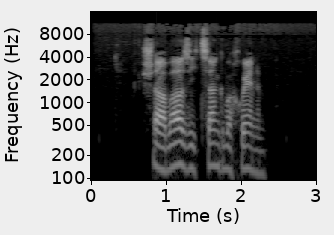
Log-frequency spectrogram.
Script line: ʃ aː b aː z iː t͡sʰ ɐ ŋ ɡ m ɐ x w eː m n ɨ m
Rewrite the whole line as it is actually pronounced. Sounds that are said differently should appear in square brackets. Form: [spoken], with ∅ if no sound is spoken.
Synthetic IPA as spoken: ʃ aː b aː z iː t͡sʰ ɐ ŋ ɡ [b] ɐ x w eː [∅] n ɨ m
